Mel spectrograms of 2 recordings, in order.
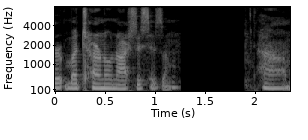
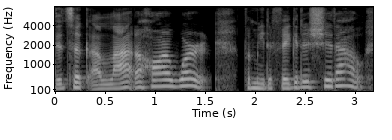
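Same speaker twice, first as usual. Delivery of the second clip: normal talking voice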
